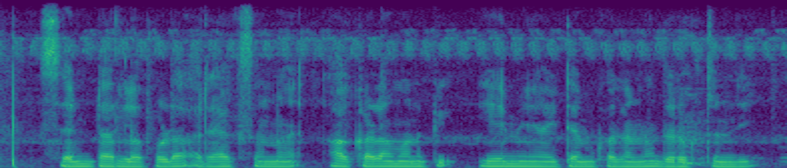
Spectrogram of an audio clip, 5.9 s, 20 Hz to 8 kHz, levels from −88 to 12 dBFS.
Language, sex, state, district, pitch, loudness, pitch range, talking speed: Telugu, male, Andhra Pradesh, Sri Satya Sai, 115 Hz, -21 LUFS, 110-120 Hz, 110 wpm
